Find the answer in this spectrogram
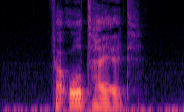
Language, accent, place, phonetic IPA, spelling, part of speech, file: German, Germany, Berlin, [fɛɐ̯ˈʔʊʁtaɪ̯lt], verurteilt, adjective / verb, De-verurteilt.ogg
- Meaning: 1. past participle of verurteilen 2. inflection of verurteilen: third-person singular present 3. inflection of verurteilen: second-person plural present 4. inflection of verurteilen: plural imperative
